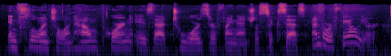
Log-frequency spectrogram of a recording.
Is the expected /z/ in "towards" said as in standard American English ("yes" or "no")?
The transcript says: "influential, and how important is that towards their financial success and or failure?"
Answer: yes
